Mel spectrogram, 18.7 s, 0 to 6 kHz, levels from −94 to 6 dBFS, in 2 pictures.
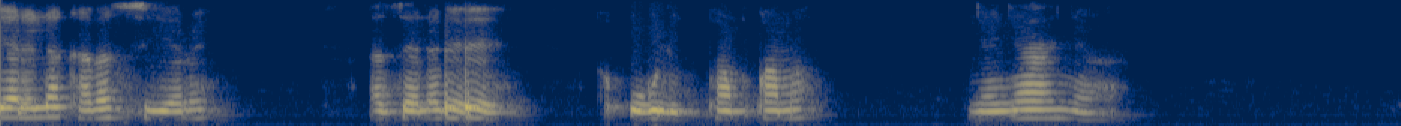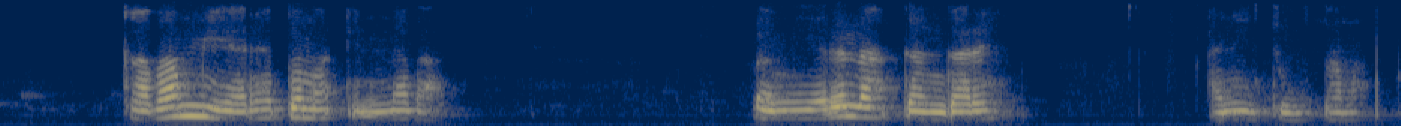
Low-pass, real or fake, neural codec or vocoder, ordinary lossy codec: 5.4 kHz; real; none; Opus, 16 kbps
